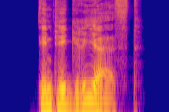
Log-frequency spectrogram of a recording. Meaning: second-person singular present of integrieren
- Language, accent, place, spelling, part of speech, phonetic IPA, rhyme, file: German, Germany, Berlin, integrierst, verb, [ˌɪnteˈɡʁiːɐ̯st], -iːɐ̯st, De-integrierst.ogg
